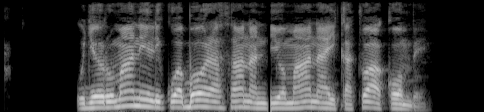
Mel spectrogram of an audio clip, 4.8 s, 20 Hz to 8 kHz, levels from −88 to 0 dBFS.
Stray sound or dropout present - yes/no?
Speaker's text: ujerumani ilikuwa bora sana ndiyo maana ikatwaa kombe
yes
